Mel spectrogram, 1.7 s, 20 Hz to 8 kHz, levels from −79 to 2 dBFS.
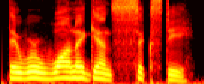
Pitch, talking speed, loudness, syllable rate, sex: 160 Hz, 175 wpm, -16 LUFS, 6.0 syllables/s, female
